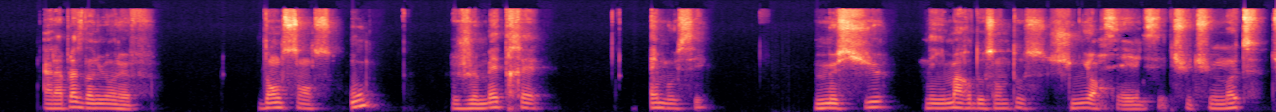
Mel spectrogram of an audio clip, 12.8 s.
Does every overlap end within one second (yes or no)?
yes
